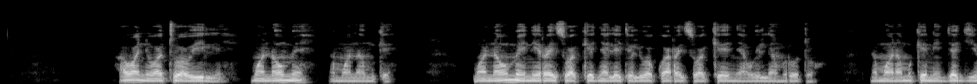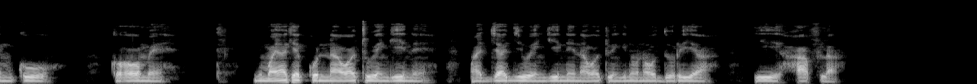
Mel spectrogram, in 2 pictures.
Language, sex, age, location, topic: Swahili, male, 18-24, Kisumu, government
